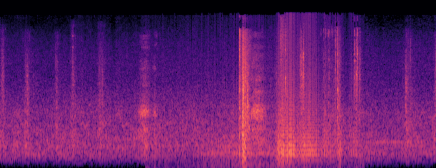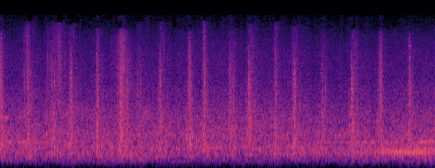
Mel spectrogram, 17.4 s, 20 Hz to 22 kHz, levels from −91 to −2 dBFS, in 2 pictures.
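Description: From 2.90 s to 7.31 s a 200 Hz buzz rides on the sound: a filter restarted on every block, starting each 5 ms block from silence and leaving a small transient. Unlike steady mains hum, this buzz rises and falls with the signal's level.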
